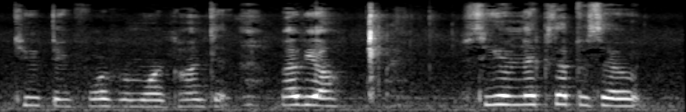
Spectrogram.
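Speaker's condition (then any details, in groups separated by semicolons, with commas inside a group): Cerebral palsy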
